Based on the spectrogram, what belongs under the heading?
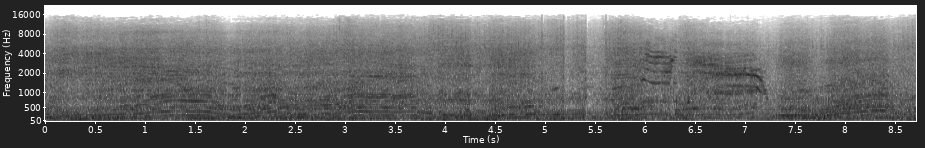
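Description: Several demolition derby cars' V8 engines revving at once, many overlapping pitches rising and falling.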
